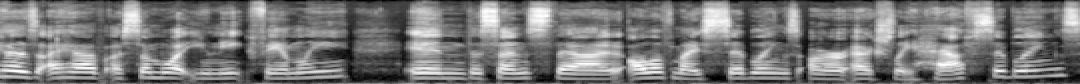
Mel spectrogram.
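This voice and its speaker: Recorded very cleanly with a silent background, a woman speaks at a moderate pace. Her pitch is fairly high, with ordinary variation. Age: 40s. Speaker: true crime and psychic content creator. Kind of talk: casual monologue.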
